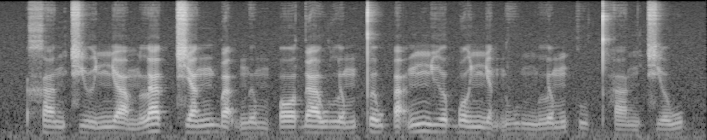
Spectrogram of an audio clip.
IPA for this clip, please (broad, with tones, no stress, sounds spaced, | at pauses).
x a̤˨˩ n t͡ɕ ɨ˧˩ ə̯ ɲ a˧˩ m l a˦˥ t̚ t͡ɕ a˨˦ n ɓ a̰˧˨ w n ə̤˨˩ m ʔ ɔ˧ ɗ a˧ w l ə˨˦ m t̪ ə˧ w ʔ a̰˧˥ n ɲ i˧ ə̯ ɓ ɔ˧ ɲ a̰˧˨ n v ṳ˨˩ ŋ l ə˨˦ m k ṳ˨˩ t̪ʰ a̤˨˩ ŋ t͡ɕ ə˨˦ w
